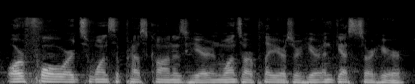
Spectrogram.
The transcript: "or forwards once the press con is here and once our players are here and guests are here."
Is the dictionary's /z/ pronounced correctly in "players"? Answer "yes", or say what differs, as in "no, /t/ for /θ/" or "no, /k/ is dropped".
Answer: yes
